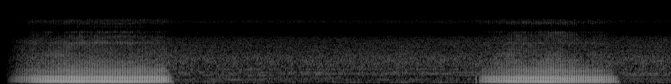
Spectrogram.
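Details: Sleeping Chinese Shar-Pei dog: two loud, low, rumbling snores about four seconds apart with quiet breathing between; snoring.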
